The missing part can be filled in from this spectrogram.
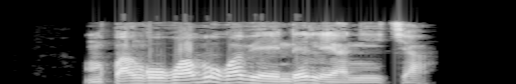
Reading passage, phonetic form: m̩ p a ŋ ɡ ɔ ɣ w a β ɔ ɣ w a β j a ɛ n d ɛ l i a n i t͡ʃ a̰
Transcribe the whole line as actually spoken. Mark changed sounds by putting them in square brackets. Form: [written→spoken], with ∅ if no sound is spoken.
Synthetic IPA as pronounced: m̩ p a ŋ ɡ ɔ ɣ w a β ɔ ɣ w a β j a ɛ n d ɛ l [i→ɛ] a n i t͡ʃ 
